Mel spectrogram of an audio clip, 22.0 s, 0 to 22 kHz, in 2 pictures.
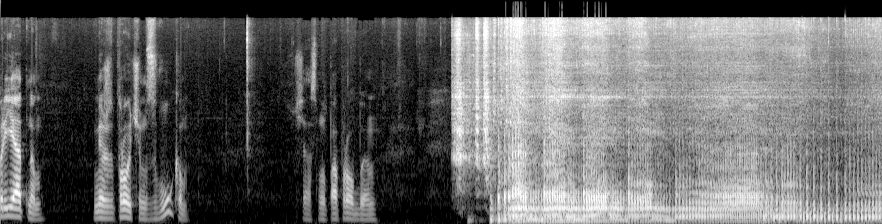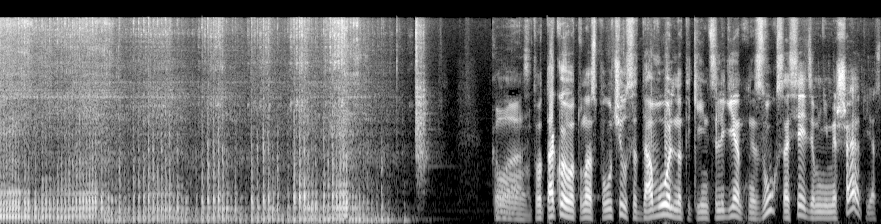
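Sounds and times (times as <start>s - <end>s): motorcycle engine starting and revving: 5.7s - 16.4s.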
